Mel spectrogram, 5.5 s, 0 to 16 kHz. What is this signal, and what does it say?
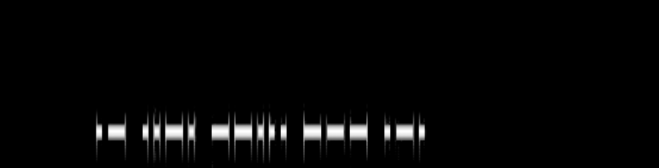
Morse code, heard as a keyed tone, about 25 wpm, 700 Hz. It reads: AF7OR
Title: USA Call Signs - 5 Characters - 25wpm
